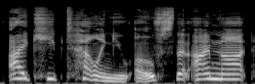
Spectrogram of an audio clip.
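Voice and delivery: high, exasperated protest; aggrieved. A narrator's reading. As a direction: insist in frustration. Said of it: "Doll's voice was aggrieved".

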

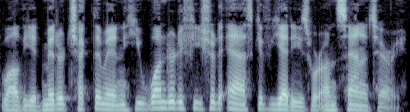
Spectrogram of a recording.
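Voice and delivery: plain reading voice

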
